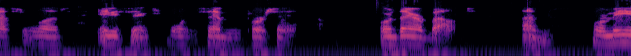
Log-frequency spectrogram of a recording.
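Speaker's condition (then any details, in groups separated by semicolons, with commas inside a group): ALS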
